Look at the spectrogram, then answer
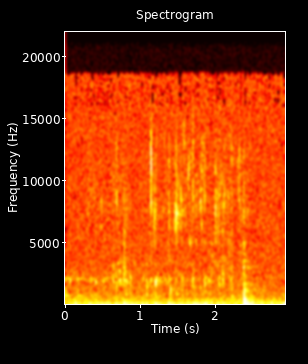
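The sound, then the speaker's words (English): Whiskey pours quietly from a freshly uncorked, brand-new bottle into a glass, a soft, uneven trickle of small splashes and drips, with one sharper clink or splash near the end. No one speaks. “All right, let's get the pour.”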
